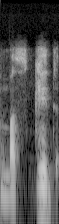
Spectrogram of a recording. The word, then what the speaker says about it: masjid: you an example that the Egyptian guy is a masid. I say masjid.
